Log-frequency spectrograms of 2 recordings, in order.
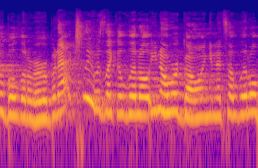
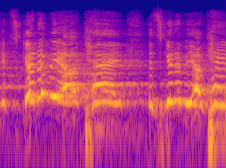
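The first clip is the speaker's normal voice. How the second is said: high, loud frantic reassurance; screaming reassurance; 9 semitones higher, 4 dB louder than usual. Retold or imitated. Daughter on the boulder to mom, high screamed reassurance. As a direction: act out yelling comfort over rushing water. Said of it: "I'm just screaming".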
